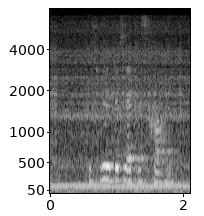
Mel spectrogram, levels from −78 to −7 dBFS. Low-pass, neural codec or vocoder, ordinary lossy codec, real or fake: 7.2 kHz; none; none; real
